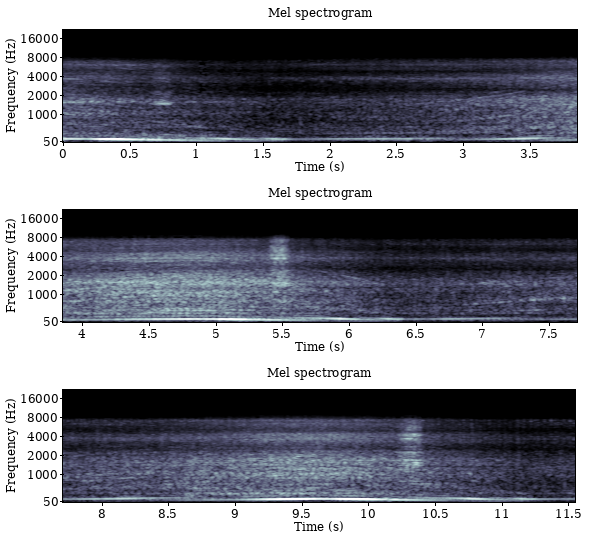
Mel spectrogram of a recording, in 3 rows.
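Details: Honda Accord V6 with Magnaflow catback revved in swells: metallic grinding rattle near 2000 rpm, loudest under front, worse under load; cause was heat shield over catalytic converter.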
